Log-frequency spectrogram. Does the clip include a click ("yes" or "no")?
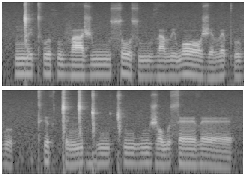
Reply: yes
